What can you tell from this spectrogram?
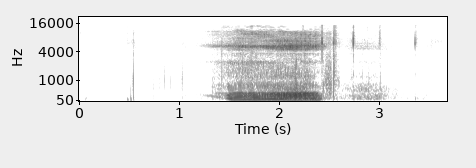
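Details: Woman (girlfriend) snoring: a single loud, fluttering snore lasting about a second, with faint clicks and rustling around it.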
